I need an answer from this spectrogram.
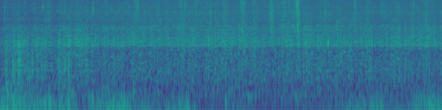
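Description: Steady rain falling, with scattered sharp ticks of drops landing on an umbrella overhead.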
